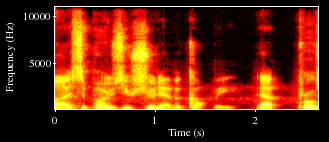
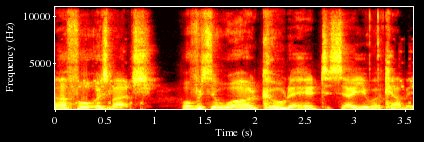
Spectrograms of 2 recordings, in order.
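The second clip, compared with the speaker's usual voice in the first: put-on Cockney accent; 3 semitones higher than usual. Playing the chief, answering the defending lawyer, in a Cockney Batman voice. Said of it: "A Cockney Batman".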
